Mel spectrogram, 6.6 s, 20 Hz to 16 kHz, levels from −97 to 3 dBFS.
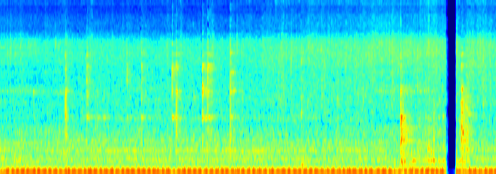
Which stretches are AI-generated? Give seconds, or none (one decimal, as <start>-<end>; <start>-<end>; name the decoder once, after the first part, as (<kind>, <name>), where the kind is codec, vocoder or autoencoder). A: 0.0-0.9 (codec, SNAC); 5.0-5.8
